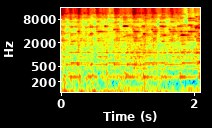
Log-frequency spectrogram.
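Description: Gamelan ensemble playing loud, rhythmic dance music, with metal-keyed instruments and drums, amplified through stage speakers.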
